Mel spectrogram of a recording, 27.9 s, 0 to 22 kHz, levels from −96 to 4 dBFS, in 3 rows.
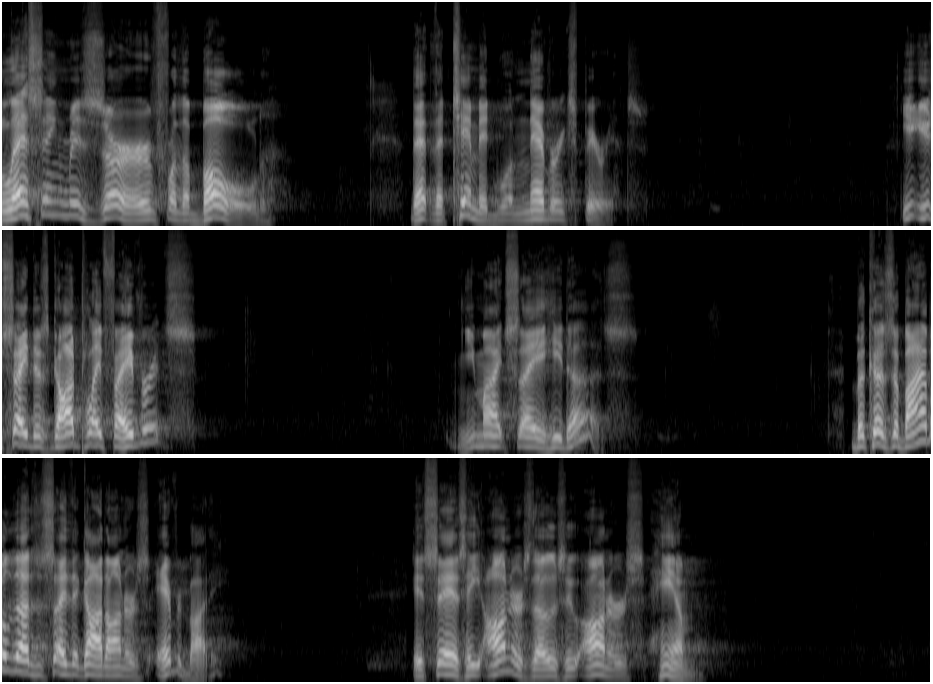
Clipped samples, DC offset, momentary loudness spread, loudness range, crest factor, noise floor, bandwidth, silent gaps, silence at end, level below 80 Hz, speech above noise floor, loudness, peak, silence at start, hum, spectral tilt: under 0.1%; under 0.1%; 17 LU; 12 LU; 24 dB; under -90 dBFS; over 20 kHz; none; 2.45 s; -88 dBFS; over 59 dB; -31 LUFS; -10 dBFS; 0 s; none; -3 dB/octave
